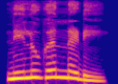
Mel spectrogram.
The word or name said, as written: ನಿಲುಗನ್ನಡಿ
